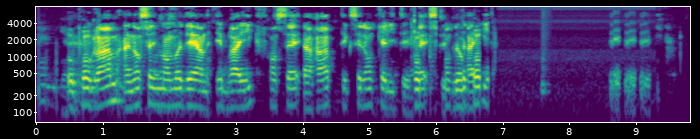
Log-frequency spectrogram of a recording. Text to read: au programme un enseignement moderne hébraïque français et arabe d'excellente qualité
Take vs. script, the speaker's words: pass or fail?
fail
